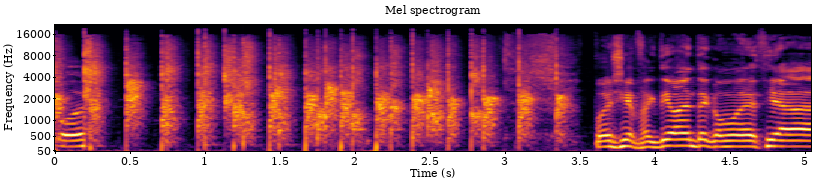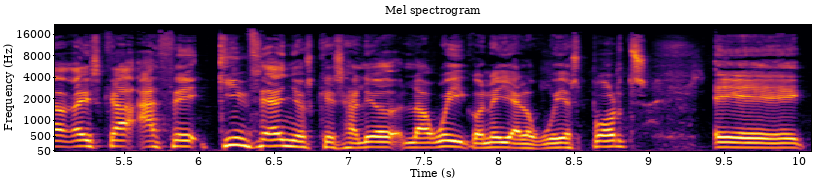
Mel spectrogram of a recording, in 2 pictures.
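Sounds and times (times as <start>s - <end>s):
speech: 0.0s - 0.4s, 3.6s - 10.0s
applause: 0.0s - 3.6s.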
